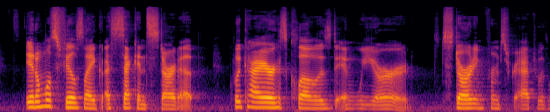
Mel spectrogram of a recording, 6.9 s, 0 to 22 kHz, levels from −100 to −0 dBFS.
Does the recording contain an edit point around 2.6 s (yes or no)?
yes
